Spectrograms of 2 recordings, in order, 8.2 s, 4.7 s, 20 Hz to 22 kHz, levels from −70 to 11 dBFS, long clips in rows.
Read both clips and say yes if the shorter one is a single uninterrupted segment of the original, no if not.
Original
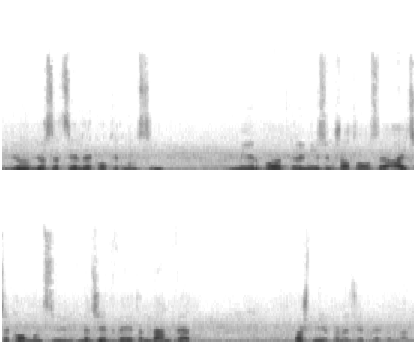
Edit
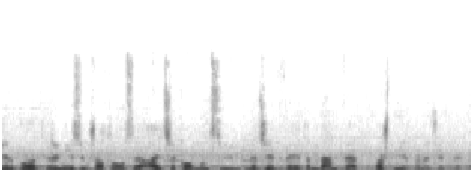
no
